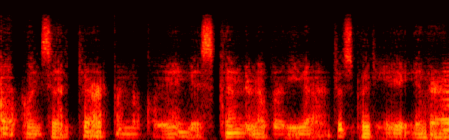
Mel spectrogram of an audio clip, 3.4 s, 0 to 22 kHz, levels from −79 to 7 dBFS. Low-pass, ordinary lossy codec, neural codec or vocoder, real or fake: 14.4 kHz; AAC, 96 kbps; codec, 44.1 kHz, 0.9 kbps, DAC; fake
